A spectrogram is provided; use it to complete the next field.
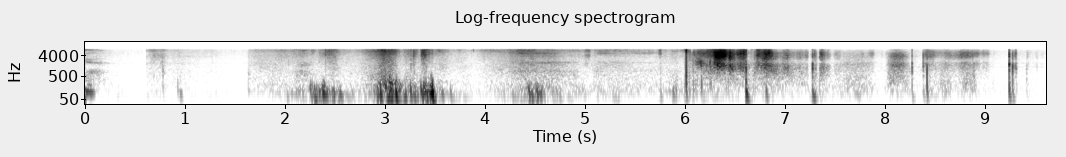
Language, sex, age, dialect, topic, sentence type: Magahi, male, 36-40, Northeastern/Surjapuri, agriculture, statement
